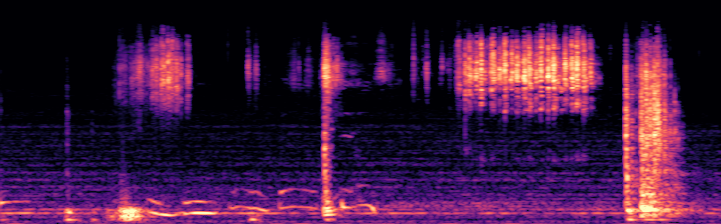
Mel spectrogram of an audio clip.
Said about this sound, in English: Oh. That's a lot of dice. Oh.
